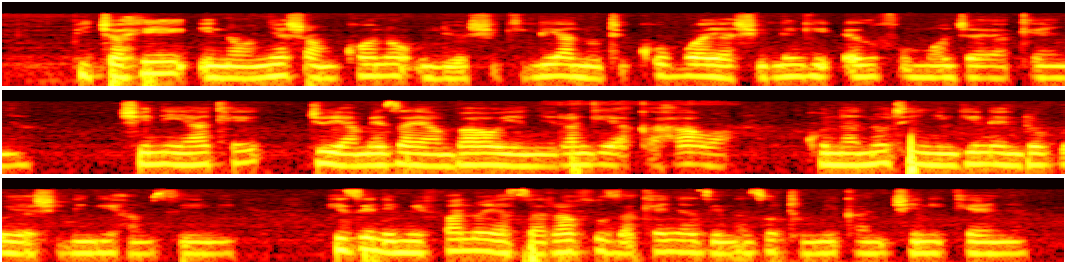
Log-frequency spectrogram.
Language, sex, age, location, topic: Swahili, female, 18-24, Kisumu, finance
